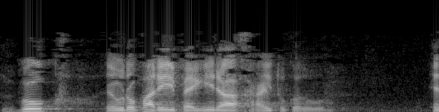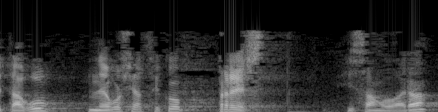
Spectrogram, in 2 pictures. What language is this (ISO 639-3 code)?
eus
